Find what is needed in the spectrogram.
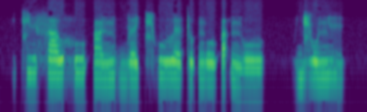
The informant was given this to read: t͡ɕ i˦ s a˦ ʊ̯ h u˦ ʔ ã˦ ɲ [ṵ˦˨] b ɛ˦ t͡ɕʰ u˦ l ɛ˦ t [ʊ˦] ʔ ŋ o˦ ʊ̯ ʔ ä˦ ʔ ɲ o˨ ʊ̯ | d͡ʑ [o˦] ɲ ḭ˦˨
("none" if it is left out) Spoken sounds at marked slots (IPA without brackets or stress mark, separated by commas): ṵ˦˨, ʊ˦, o˦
